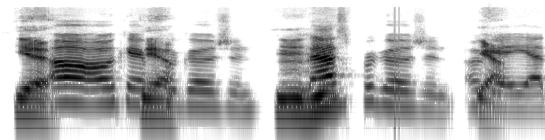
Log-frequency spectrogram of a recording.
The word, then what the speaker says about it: Prigozhin: Yevgeny Prigozhin, the leader of the Wagner Group, is alive on an island in Venezuela, according to the Daily Mail.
